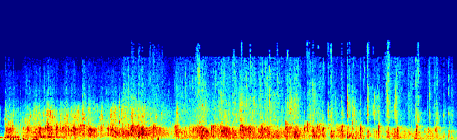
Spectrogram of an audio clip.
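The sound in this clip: Applause from an audience welcoming a preacher: loud, dense, continuous clapping from many people that keeps an even level for about seven seconds.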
